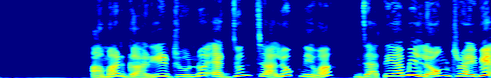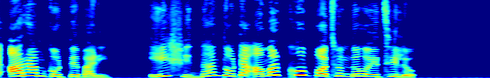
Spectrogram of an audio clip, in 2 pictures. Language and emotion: Bengali, happy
